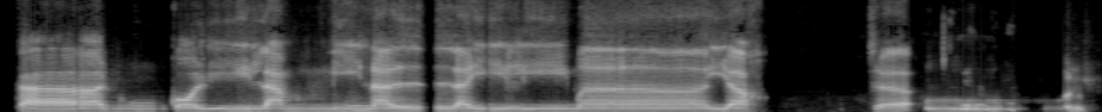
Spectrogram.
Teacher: Qalilam idgham bi gunnah masuk langsung masuk mim.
